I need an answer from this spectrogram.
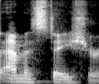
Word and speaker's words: Anastasia: Anastasia and I think we'll go with Anastasia is how I will pronounce that I just realized we've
